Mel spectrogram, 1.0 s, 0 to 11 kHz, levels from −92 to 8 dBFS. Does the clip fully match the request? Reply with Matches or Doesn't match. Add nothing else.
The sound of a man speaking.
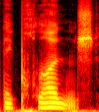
Doesn't match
